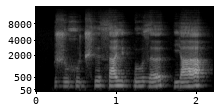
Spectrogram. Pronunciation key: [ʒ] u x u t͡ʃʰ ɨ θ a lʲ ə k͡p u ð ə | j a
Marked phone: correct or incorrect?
correct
